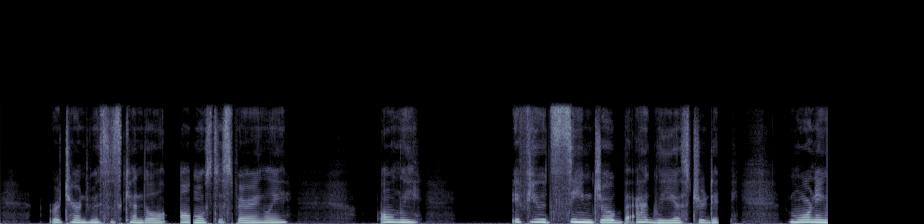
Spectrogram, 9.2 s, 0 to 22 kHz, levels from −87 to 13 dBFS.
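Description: A speech recording with two digital broadcast dropouts, at 1.88 to 1.96 s and at 7.16 to 7.33 s. In each, the receiver muted after losing frames, fading out over about 20 ms and returning once good frames arrived. The gaps fit one lost frame of 32 ms and four frames totalling 128 ms. They show as short tapered notches to silence in the waveform and as full-height blank columns on a spectrogram. At 8.27 s the clip has a cut-off end: the final buffers never played, so the sound stops mid-syllable with no decay. The waveform drops abruptly to a flat line that runs to the end, and the spectrogram shows a hard vertical edge, possibly with a broadband click stripe.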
